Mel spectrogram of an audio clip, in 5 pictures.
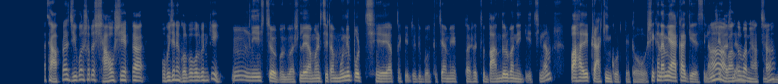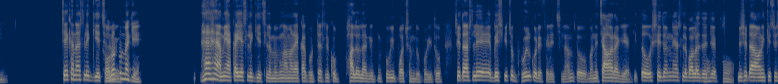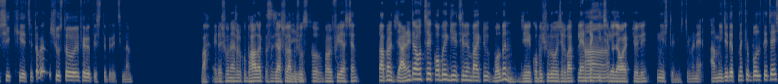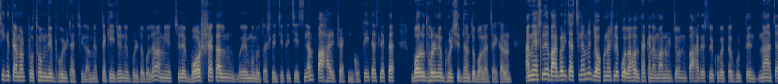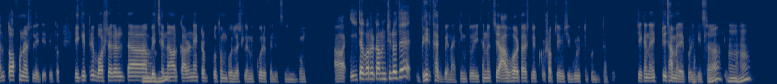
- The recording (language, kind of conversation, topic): Bengali, podcast, তোমার জীবনের সবচেয়ে স্মরণীয় সাহসিক অভিযানের গল্প কী?
- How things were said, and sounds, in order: other noise; "গিয়েছিলাম" said as "গিয়েসিলাম"; tapping; in English: "সোলো ট্যুর"; other background noise; "আসতে" said as "এসতে"; in English: "অ্যাকচুয়ালি?"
